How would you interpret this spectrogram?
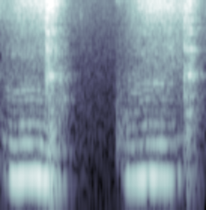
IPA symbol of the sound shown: ð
